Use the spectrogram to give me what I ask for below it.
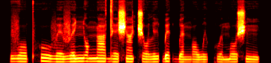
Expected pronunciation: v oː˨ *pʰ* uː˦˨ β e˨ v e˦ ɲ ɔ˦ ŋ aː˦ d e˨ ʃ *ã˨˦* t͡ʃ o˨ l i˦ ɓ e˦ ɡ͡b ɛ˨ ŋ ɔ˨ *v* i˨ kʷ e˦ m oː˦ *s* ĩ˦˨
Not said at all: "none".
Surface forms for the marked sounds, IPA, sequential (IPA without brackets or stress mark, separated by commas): pʰ, ã˦, w, ʃ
